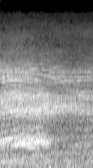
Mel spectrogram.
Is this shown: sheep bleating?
yes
